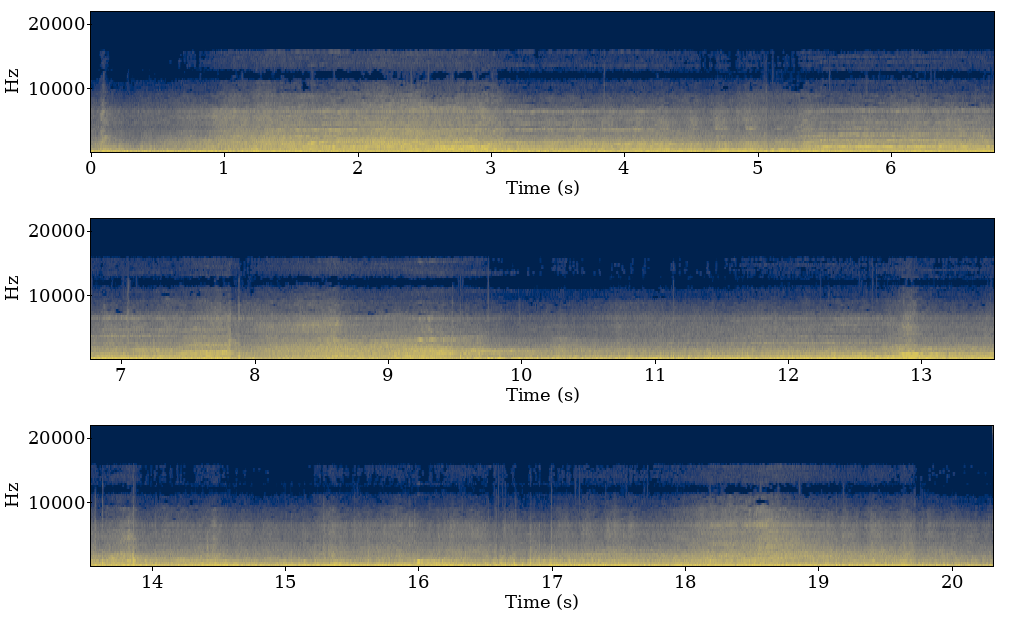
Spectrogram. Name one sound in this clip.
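Riders scream and shout with excitement.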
